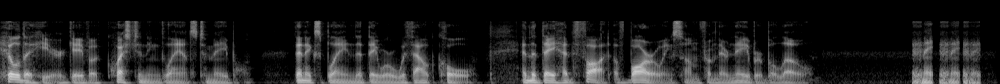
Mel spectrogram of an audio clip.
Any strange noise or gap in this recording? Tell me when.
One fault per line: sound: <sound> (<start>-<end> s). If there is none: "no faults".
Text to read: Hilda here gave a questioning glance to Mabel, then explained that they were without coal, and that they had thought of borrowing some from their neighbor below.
sound: laugh (9.1-9.8 s)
